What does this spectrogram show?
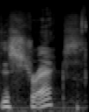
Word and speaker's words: Distraxx: My name is Fresman and today I'm joined by I hope I'm pronouncing this right. Is it Distracts?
